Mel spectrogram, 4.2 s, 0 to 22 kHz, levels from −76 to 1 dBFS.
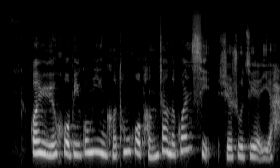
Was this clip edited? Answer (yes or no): no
